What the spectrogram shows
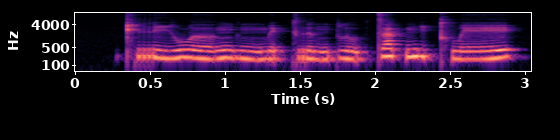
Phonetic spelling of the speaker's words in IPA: kʰ r iː˩˦ w ɤː˩˦ ŋ ɯ˨˩ ŋ m e˨˩ ʔ k r ɯ˩˦ ŋ p l u˨˩ ʔ t a˥˩ t̚ ŋ i˥˩ ʔ kʰ w eː˦˥

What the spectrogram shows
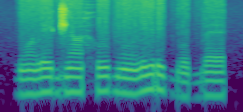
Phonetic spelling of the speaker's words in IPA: ɡ ɔ̃˨ l e˧ d͡ʒ ã˧ h u˦ b ũ˧ l i˦ ɾ i˧ ɡ͡b o˨ b ɛ˧

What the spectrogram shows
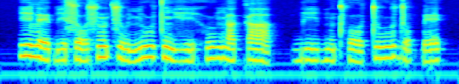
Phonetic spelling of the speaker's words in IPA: i˦ l eː˨ ɓ i˨ s oː˨ s ũ˦ t͡s uː˨ ɲ uː˦ t ĩ˨ ɣ i˨ h uː˦ ŋ a˨˦ k a˦˨ | b iː˨ b ũ˨ tʰ oː˨ t uː˦ d oː˨ k͡p e˦

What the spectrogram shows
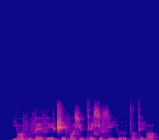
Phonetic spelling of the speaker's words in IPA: j ɒ v ʊ v ɛ v e d͡ʒ e v ɒ ɕ ø d ɛ ɕ ə ɮ e j ʊ ɾ ʊ d ɒ d ɛ j ɒ

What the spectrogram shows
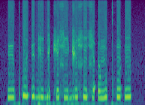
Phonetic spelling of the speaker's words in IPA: y kʷʼ i ʔ y ɡ i ɡ e t͡ʃ ɐ ɕ i d͡ʒ ʊ ɕ ĩ ɕ ɐ ʔ ə ŋʷ ə kʷʰ ə̃ ʔ ĩ

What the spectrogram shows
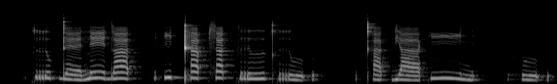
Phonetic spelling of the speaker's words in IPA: k r u˦˥ k̚ d ɛː˨˩ n eː˥˩ d a˥˩ t̚ | ʔ i˥˩ t̚ kʰ a˥˩ p̚ s a˥˩ t̚ k r ɯː˦˥ kʰ r u˨˩ ʔ | kʰ a˨˩ k̚ j aː˨˩ k iː˥˩ n | h u˨˩ ʔ

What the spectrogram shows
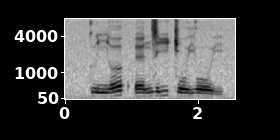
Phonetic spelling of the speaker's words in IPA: k ɯ ɲ ʌ | ʔ ɛ n z i c o j o j

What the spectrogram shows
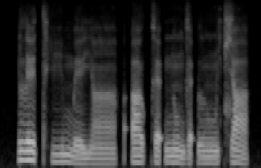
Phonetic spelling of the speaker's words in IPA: l e˦˨ tʰ i˦ m e˨ j ã˨ | ʔ a˦˨ ʊ̯ k ɛ˦ ʔ n ũ˦˨ ɡ ɛ˦ ʔ l ũ˦ t͡ɕ ä˦˨

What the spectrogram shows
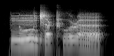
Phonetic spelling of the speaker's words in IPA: n ũː d͡z œ ʈʰ u ɭ œː

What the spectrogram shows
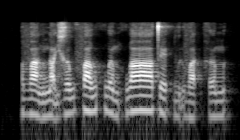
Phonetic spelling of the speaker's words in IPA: v a˧˩ ŋ n a̰˧˨ j ɣ ə˨˦ w f a˨˦ w h w ə˧˩ m h w aː˧ t̪ e˨˩ t̚ v ɨ̰˧˨ v a˨˩ k̚ h ə˧ m

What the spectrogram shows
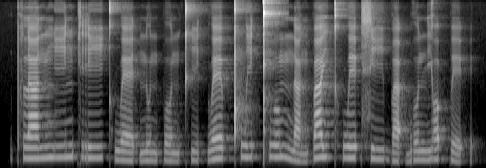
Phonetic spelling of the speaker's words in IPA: pʰ l a˦˥ n ŋ iː˦˥ n k r iː˦˥ kʰ w ɛː˨˩ t̚ n u˨˩ n p o˨˩ n kʰ i˨˩ t̚ w ɛː˥˩ p̚ kʰ w i˥˩ t̚ kʰ w o˥˩ m n a˩˦ ŋ p a˥˩ j kʰ w e˦˥ ʔ s iː˧ b a˨˩ ʔ b o˧ n j ɔ˦˥ ʔ p e˨˩ ʔ

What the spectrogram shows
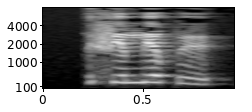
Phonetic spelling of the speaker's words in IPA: fʲ ɐ˦ mʲ ɐ˦ p y˨

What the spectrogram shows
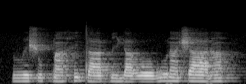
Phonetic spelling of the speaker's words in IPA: β ɪ˨˦ ʃ u˨ k͡p ã˨ h ĩ˦ t aː˨ k͡p i˨ j a˨ β oː˨ β u˦ ɾ ã˦ ʃ aː˦˨ ɾ ã˦

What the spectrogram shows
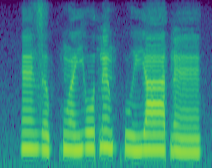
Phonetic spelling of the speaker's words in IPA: ɛ̃˧ z ə˨˦ kʷ ã˧ j o˦ ɗ ɛ̃˦ kʷ i˧ j aː˦ ɗ ɛ̃˧

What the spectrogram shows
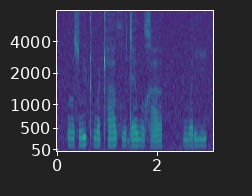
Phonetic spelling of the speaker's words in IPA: p ɤ s u j ʈʰ u ɐ̯ ʈʰ a xʷ e d ɛ w o x a ɐ̯ | ŋʷ ɛ ɾ i

